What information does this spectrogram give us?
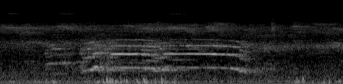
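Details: Young decoy red junglefowl giving one crow of about a second and a half: a clear harmonic call that swells then trails off, over low rumbling background noise and a faint high-pitched hiss.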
